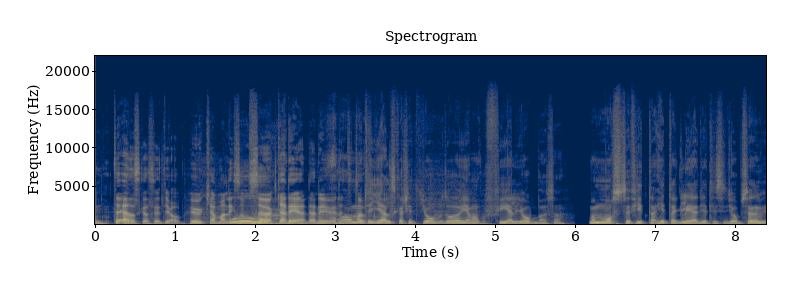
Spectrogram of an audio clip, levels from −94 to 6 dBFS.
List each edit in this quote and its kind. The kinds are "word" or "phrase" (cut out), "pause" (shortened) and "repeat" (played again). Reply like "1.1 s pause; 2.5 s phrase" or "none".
6.0 s pause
